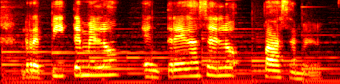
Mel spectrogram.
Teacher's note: llevan el acento en la sílaba anterior a la antepenúltima, la cuarta, empezando por detrás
